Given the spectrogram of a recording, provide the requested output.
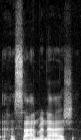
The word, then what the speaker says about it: Hasan Minhaj: I'm going to say his name wrong, but Hasan Minhaj. No, maybe I didn't say it wrong. – No, that's right.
